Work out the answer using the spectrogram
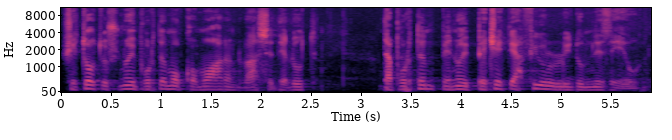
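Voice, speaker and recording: Speaking in a medium-pitched, slightly mellow voice, a man from Romania delivers a sermon in a large church hall. He tells stories and acts out quotes before rising to fervent appeals to the congregation. The recording carries the hall's reverberation.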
